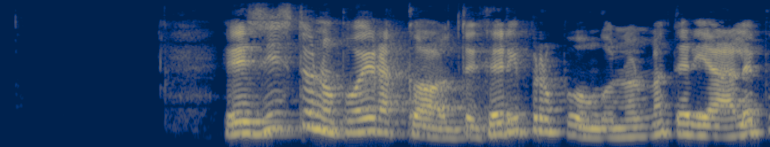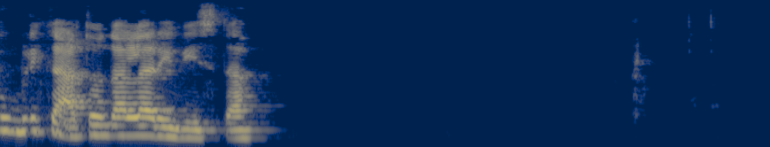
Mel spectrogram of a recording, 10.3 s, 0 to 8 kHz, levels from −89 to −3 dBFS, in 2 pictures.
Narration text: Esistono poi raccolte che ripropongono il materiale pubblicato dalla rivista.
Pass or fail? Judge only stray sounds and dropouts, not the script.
pass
